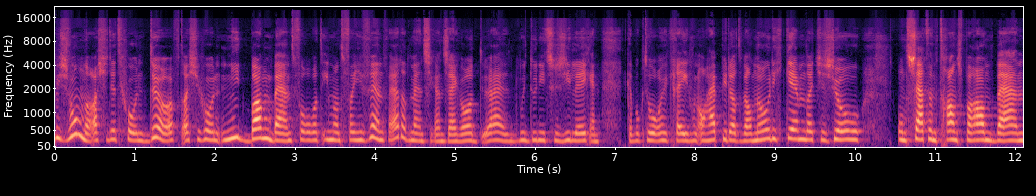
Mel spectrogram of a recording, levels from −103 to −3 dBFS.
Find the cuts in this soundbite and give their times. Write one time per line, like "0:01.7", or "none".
0:04.1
